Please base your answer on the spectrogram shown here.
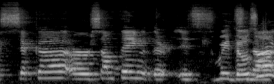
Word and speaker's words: Sika: Sika?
